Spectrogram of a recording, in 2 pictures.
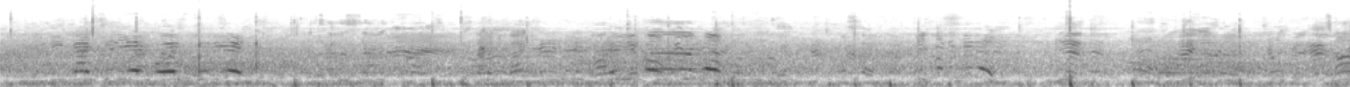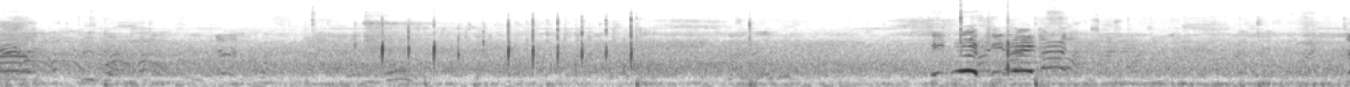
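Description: Footballers calling and shouting to each other across an outdoor pitch, over a steady hum of outdoor noise, with a loud shout near the end. In the middle comes a quick run of about eight sharp taps.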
